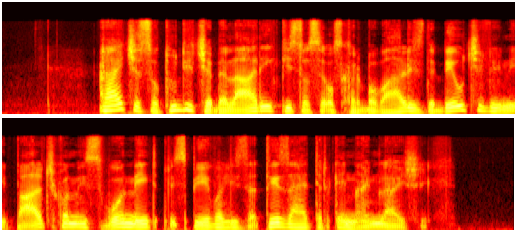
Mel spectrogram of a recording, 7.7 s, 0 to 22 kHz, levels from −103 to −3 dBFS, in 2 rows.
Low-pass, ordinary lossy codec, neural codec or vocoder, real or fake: 10.8 kHz; none; codec, 24 kHz, 1 kbps, SNAC; fake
